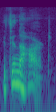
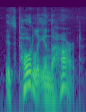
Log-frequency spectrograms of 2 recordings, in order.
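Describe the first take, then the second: First: "It's in the heart" whispered, higher and unvoiced; a hushed, intimate "It's in the heart". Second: Said in the usual way. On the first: Shown as a demonstration. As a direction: drop to a secret whisper on "in the heart".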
